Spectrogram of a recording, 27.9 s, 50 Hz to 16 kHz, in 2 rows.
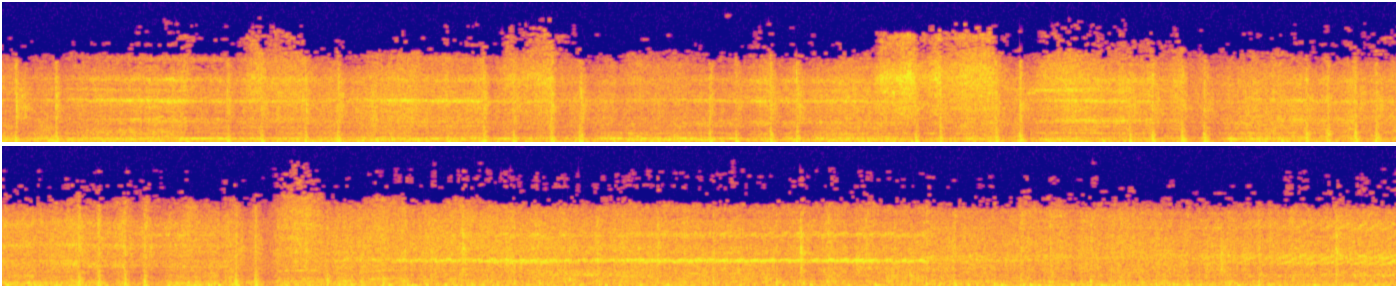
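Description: Electric multiple unit passing close over junction pointwork, its wheels clattering irregularly over the crossings and rail joints, with squealing tones from the wheels. After about 17 s the clatter eases into a steadier rumble with a held high whine for several seconds.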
